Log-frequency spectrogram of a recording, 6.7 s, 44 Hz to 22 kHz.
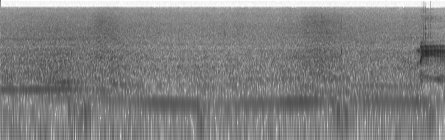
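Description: Steady hum of a Porsche 911 GT3 engine heard from inside while driving, with shifting tonal drone and small revs, loud and constant throughout.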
